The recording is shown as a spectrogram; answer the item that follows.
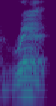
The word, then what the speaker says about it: read: con ese sonido pero el verbo read para el pasado se escribe igual pero su pronunciación es con una e y suena como el color rojo del inglés suena a red es decir si alguien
